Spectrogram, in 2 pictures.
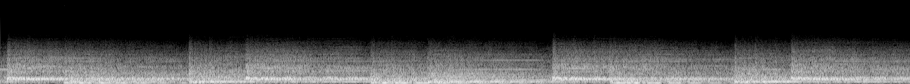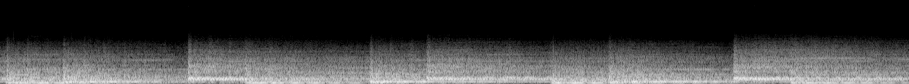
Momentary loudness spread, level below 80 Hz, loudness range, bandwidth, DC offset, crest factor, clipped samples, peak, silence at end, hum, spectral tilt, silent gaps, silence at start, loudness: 4 LU; -20 dBFS; 1 LU; 3 kHz; under 0.1%; 10 dB; under 0.1%; 0 dBFS; 0 s; none; -13.5 dB/octave; none; 0 s; -12 LUFS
